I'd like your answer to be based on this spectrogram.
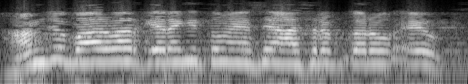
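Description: A man's voice: very high-pitched, level tone, brisk, sharp tone, heavily acted. A man voicing a patient motherly figure of scripture who chides with repeated questions, in a lecture hall with dull sound. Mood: chiding.

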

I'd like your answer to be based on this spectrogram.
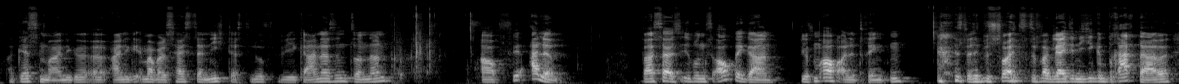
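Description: Addressing viewers as "ihr Lieben", a food vlogger gives a chatty, upbeat snack review to camera and jokes playfully about their own pronunciation. The voice is medium-pitched, a bit bright and fairly quick.

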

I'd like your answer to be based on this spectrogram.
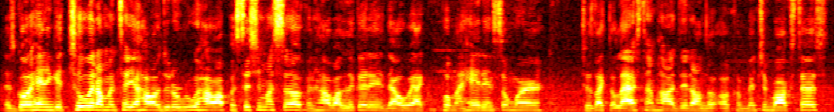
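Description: A man's voice: high voice, flat delivery, rapid-fire, a little hiss or hum. Laid-back young man explaining welding. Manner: laid-back, rambling, many fillers like "you know" and "like". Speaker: welding instructor. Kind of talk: casual instructional voice-over.

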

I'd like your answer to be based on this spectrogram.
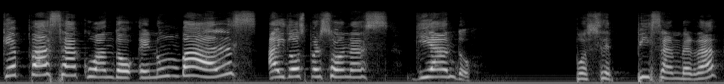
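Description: A woman pastor. She is animated and playful, acting out little dialogues and breaking into shouts as she mimics people. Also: very high voice, slow pace. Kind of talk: lively sermon. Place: church.

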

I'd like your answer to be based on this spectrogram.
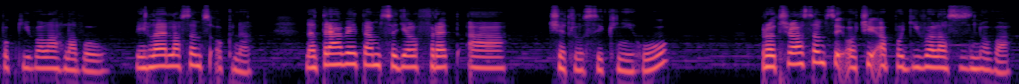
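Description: Woman reading a story, dark mellow tone. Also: mid-range voice. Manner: lively first-person storytelling. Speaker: fan-fiction reader.

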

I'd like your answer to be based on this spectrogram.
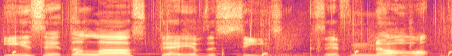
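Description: A man's voice: sits high, lively intonation, a little slow, sharp tone, soft background music. A man giving casual let's-play commentary on a farming game, thinking aloud with lots of fillers. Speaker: gaming commentator.

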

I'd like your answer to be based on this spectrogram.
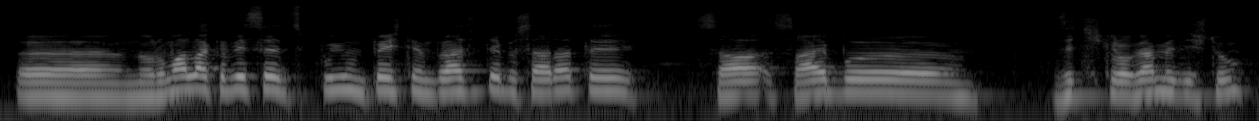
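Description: A young man with a Romanian accent giving casual commentary on a fishing game, excitable and talking to his viewers, on a desk microphone set too loud. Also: fairly high pitch. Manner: excitable, shouts bursts at the game, talks to viewers. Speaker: gaming streamer.

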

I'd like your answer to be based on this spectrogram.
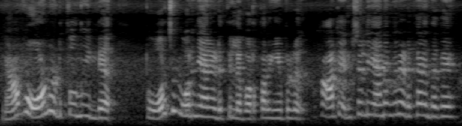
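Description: A woman's voice: fairly high pitch, rapid-fire, warm tone, natural voice. A woman voicing an anxious father searching for his daughter in a cartoon, calling out and worried. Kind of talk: cartoon voice acting.

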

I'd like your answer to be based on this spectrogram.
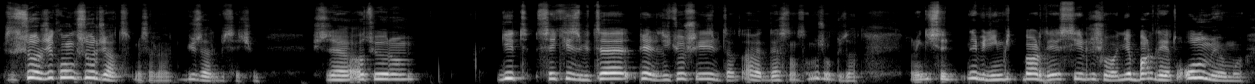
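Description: Blunt and quick to frustration, a young woman comments casually on a mobile game she's playing for a gaming video, lightly swearing at her bad luck. She talks fairly quickly in a fairly high, gravelly voice with a darkish tone.

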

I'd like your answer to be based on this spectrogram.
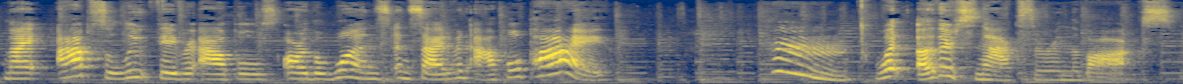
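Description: A woman's voice: fairly high pitch, expressive, measured pace, hardly any pauses, bright, forceful tone, soft background music. A woman in a lesson for young children, chirpy, exclaiming and musing aloud. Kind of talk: educational lesson for young kids.

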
